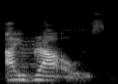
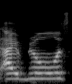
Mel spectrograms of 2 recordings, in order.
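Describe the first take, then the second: First: EYEBROWS slowly as eye-browz; correct eyebrows. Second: EYEBROWS as eye-broze; wrong eyebrows. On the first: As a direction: model "eyebrows" with a drawn-out ow. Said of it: "it's eyebrows". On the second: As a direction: say "eyebrows" with an oh vowel. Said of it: "It's not eyebrows". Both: Shown as a demonstration.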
